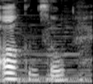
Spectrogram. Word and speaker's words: Arkansas: another Stak cross the Big River Bridge to Arkansas if you know why it's pronounced Arkansas and not Aransas let us know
